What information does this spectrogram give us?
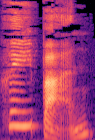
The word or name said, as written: hei1ban3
